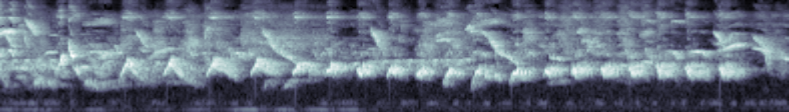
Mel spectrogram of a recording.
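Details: Captive White-rumped shama, a breeding-stock male used as a lure song to stimulate other birds, singing a fast, varied run of rich whistles and chattering notes, ending in a steady series of repeated phrases.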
